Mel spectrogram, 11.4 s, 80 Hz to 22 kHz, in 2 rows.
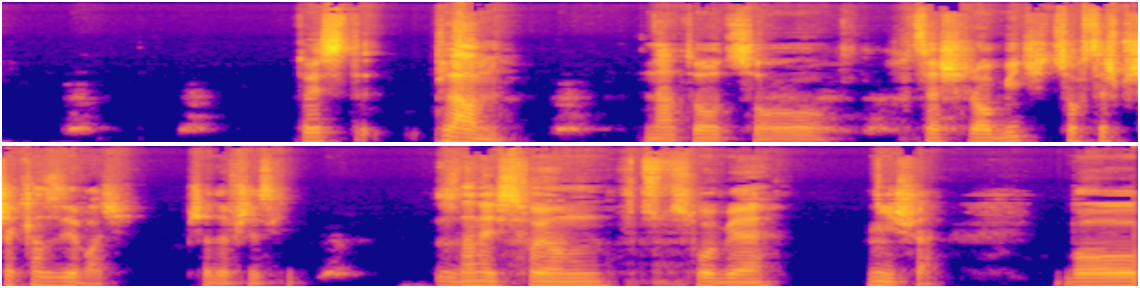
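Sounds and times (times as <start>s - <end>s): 
dog barking: 0.3s - 1.2s, 2.8s - 3.1s, 4.1s - 4.6s, 7.3s - 7.6s
speech: 1.5s - 2.6s, 3.2s - 7.3s, 7.9s - 11.3s.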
